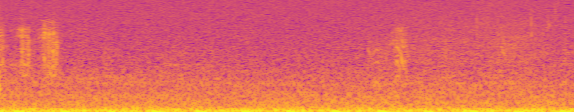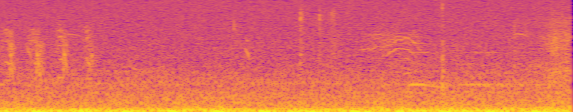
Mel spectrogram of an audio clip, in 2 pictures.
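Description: A hawk gives short sharp calls.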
